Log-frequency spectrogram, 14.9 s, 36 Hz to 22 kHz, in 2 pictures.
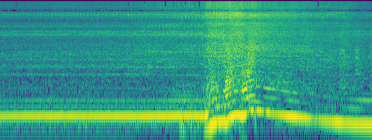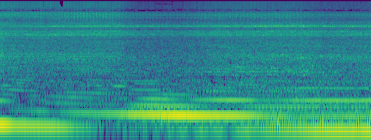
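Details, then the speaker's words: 1995 Honda Civic coupe (VTEC), after an idle air control valve replacement, check engine light on with the same code. Fast, steady idle at about 2,000 rpm, dropping toward 1,500–2,000, with a smooth drone. Cause unknown; possibly normal for VTEC. "The check engine light is still on, and for some reason right now the RPMs seem a little up, or seem a little high actually. So the RPMs are right now are at 2K."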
